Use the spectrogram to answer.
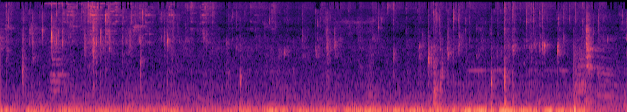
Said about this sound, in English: the excess water is draining out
